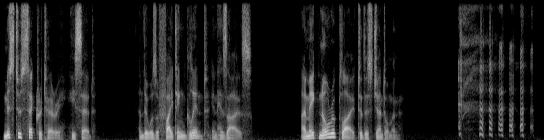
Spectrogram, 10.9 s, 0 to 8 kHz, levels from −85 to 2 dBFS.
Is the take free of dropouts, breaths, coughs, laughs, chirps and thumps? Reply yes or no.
no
